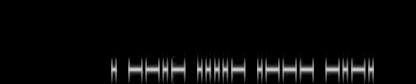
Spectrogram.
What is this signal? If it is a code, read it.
Morse code, heard as a keyed tone, about 27 wpm, 700 Hz. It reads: EQ4JC
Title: Code Groups - 5 Letter:Numbers - 28wpm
